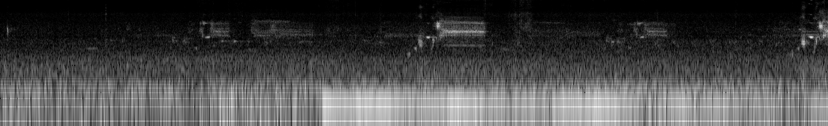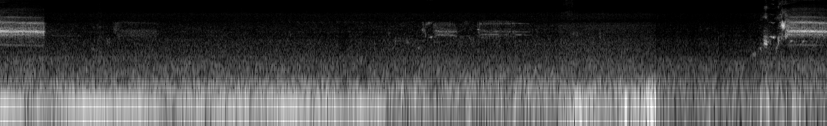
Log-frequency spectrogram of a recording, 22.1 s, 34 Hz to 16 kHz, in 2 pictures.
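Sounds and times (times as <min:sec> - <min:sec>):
steady low rumble: 0:00.0 - 0:21.3
songbirds singing: 0:01.2 - 0:19.2, 0:20.3 - 0:22.0.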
